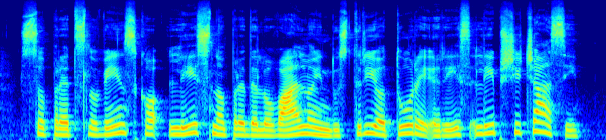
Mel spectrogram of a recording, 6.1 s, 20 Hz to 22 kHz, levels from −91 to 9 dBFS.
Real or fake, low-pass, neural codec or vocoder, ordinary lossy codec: real; none; none; none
